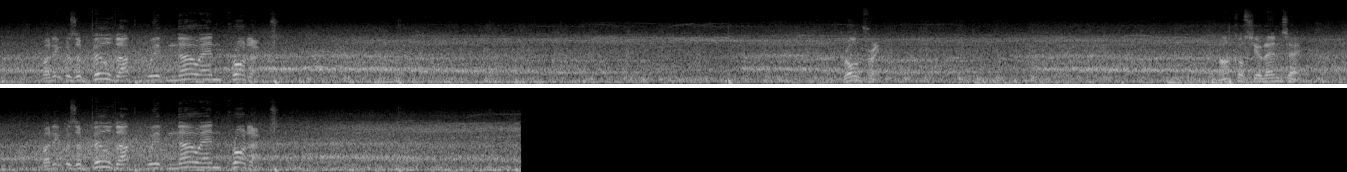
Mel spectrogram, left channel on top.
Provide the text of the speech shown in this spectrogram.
But it was a build-up with no end product. Rodri. Marcos Llorente.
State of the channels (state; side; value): drops out; right; at 5.2 s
